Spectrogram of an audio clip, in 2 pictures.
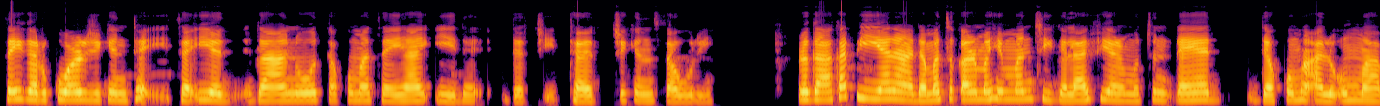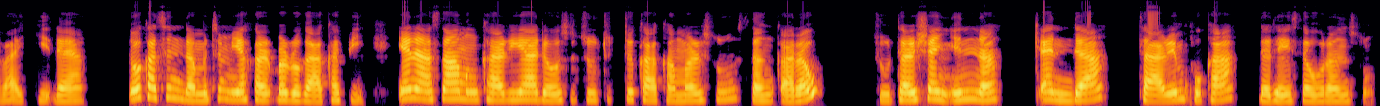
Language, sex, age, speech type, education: Hausa, female, 30-45, spontaneous, tertiary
